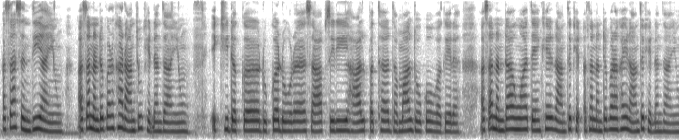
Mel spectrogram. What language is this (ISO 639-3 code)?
snd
